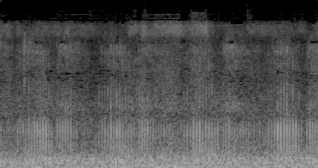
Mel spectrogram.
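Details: Domestic cat purring steadily, a continuous low rumbling throb with soft rhythmic pulses of breath every second or so, close and quiet, filling the whole stretch with no other sounds.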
